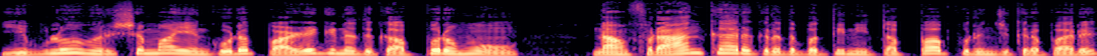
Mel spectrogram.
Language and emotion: Tamil, sad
